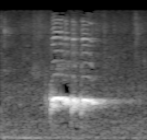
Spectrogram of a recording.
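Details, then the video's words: Local zebra dove, a lively singer kept as a lure for trapping, delivers part of its long song: a single quick, warbling run of cooing notes that fades into a steady, drawn-out tone. "Perkutut lokal gacor manggung suara panjang"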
